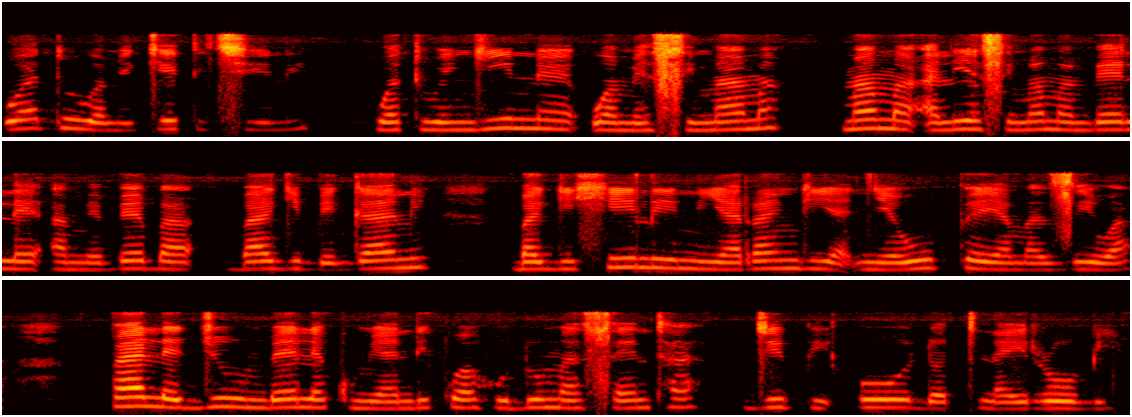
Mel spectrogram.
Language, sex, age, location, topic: Swahili, female, 18-24, Kisii, government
